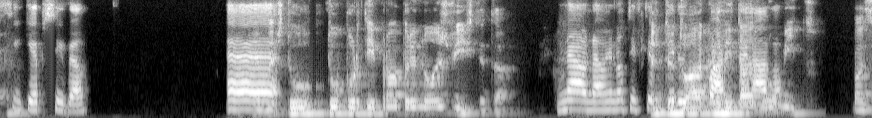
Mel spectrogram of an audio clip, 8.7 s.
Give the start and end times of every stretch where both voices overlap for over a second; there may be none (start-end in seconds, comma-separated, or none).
6.4-7.8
